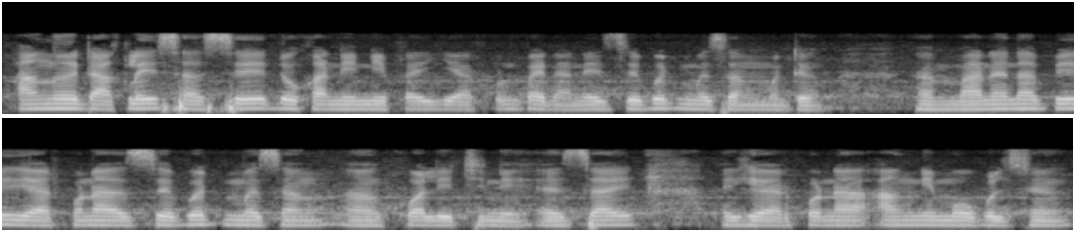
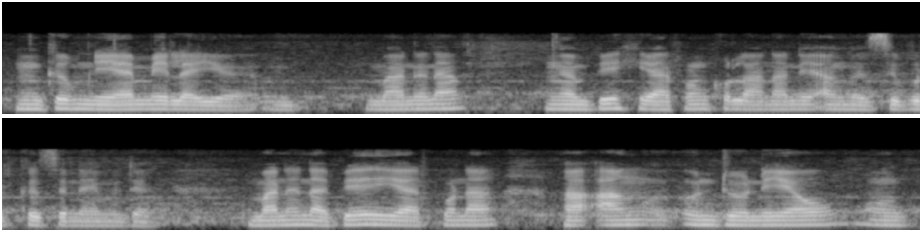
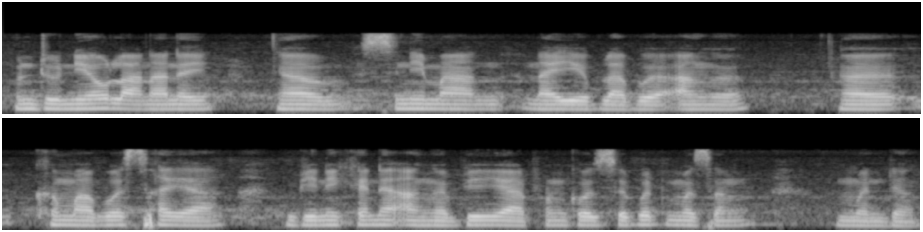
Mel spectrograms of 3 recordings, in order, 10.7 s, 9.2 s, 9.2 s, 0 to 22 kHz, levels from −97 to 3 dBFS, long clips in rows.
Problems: none marked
